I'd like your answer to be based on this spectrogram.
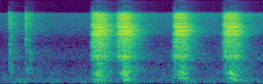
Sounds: Sniff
